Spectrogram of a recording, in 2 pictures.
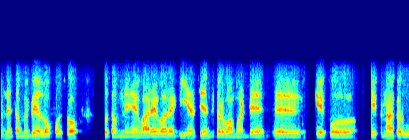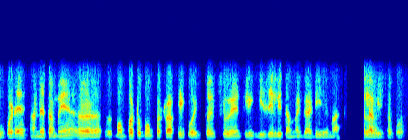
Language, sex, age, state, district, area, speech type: Gujarati, male, 30-45, Gujarat, Junagadh, urban, conversation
